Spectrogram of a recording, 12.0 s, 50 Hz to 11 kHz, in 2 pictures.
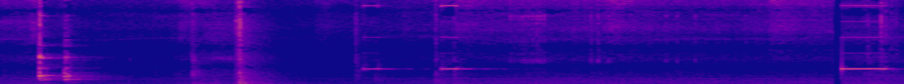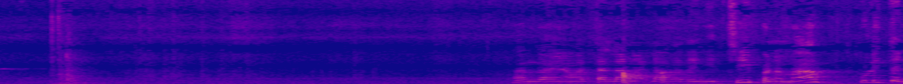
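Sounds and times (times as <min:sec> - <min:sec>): microwave low hum: 0:00.0 - 0:12.0
microwave beeps: 0:02.4 - 0:03.4, 0:05.6 - 0:06.4.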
